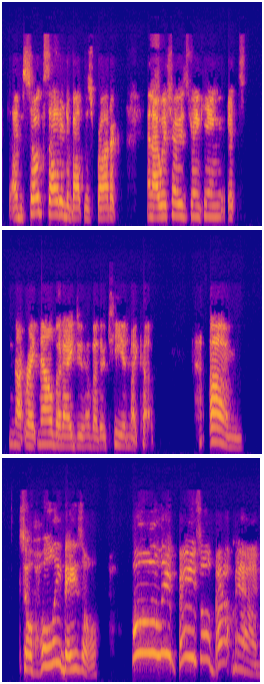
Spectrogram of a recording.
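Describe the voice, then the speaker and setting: At a moderate pace, a woman with a medium-pitched voice speaks with lively intonation and long, frequent pauses. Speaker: reflexologist and nutrition educator. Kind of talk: product presentation. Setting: group conference call.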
